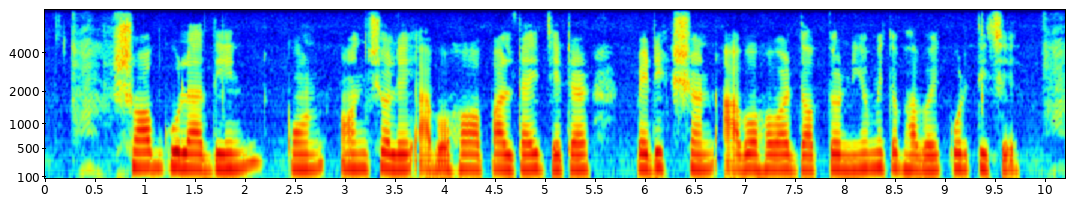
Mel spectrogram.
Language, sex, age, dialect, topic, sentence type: Bengali, female, 18-24, Western, agriculture, statement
